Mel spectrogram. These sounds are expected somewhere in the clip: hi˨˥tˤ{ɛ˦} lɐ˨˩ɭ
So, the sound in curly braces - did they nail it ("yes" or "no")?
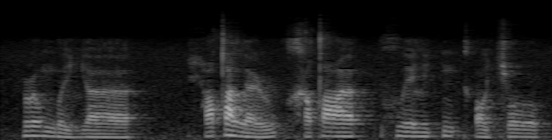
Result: no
